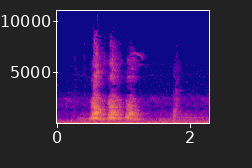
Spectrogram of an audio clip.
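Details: Pet German Shepherd on leash during obedience training barks three times in a quick, evenly spaced burst, then a fainter fourth bark, with a low background hum.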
